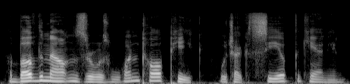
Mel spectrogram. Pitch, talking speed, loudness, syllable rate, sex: 130 Hz, 255 wpm, -20 LUFS, 6.5 syllables/s, male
